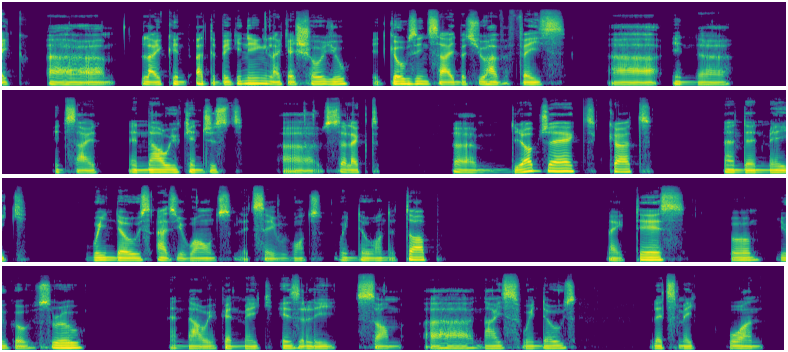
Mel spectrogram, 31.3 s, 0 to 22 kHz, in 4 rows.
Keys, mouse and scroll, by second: 7.0-8.3 middle drag, 8.5 shift+middle click, 9.5 click, 10.8 f, 14.2 middle click, 14.9 middle click, 15.2-16.3 shift+middle drag, 16.6 middle click, 17.8 right click, 18.5 shift+middle click, 19.6 click, 22.5 shift+click, 23.9 click, 24.3-25.7 middle drag, 26.3 right click, 26.7-28.9 middle drag, 29.4 click, 30.1 f.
